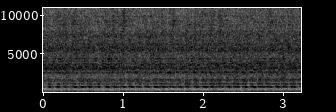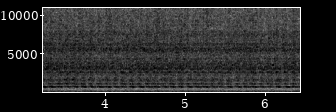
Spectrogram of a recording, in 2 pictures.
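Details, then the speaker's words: BMW M52B28 engine newly swapped into an E30, first crank with fuel pump disconnected to build oil pressure: steady, even cranking drone with no firing while watching for the oil light to go out; normal cranking. "Donc, pompe à essence, elle est débranchée. Donc, comme je t'ai dit, je vais juste tourner. Tu regardes le voyant s'il s'éteint bien."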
